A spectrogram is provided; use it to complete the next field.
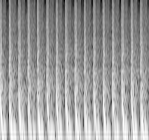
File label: fal outdoor distant loop; Escape from Tarkov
